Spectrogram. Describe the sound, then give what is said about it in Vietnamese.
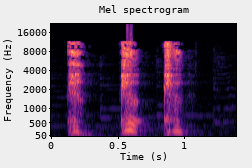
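An angry old man coughs three times, short harsh throat-clearing bursts in quick, even succession, loud and alone. “Bàng Vạn Lý tức giận đến ho khan người.”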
